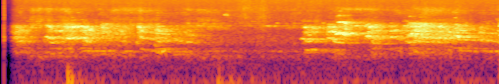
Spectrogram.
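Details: At the start of a wild boar hunt, a pack of hunting dogs bays after the boar in a steady, overlapping chorus of rough, drawn-out barks.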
